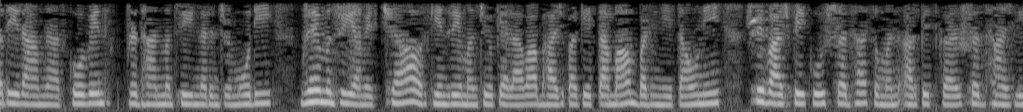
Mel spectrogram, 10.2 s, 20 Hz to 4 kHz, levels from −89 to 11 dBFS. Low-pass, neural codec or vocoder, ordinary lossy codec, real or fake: 3.6 kHz; none; AAC, 32 kbps; real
